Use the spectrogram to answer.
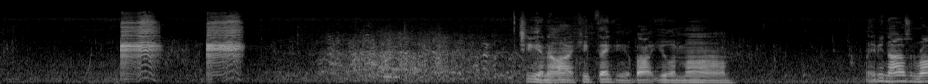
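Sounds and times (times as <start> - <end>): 
rustling hiss: 0.0 - 9.2
duck call blasts: 1.2 - 2.5
laughter: 2.8 - 5.6
speech: 5.2 - 7.4, 8.7 - 9.2.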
